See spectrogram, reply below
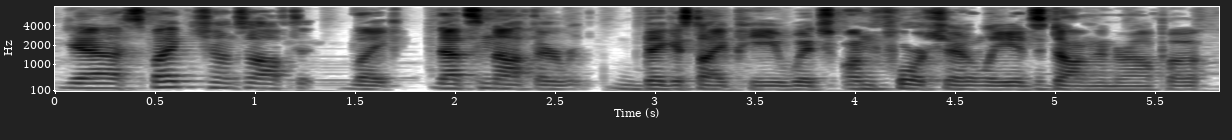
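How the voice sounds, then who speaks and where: A man's voice: mid-range voice, fairly even intonation, normal speed, pushed and bright, soft background music. A man co-hosting a casual gaming podcast, pushing back in debate and wrapping up the episode. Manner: argumentative, wraps up the episode. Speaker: podcast co-host.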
